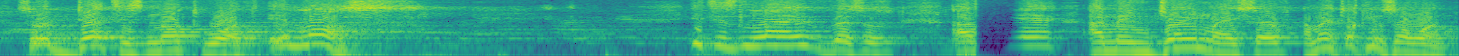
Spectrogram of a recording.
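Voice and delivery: high, loud, triumphant sermon climax; exultant preaching. Real, not acted. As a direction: preach it out to rouse the congregation.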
